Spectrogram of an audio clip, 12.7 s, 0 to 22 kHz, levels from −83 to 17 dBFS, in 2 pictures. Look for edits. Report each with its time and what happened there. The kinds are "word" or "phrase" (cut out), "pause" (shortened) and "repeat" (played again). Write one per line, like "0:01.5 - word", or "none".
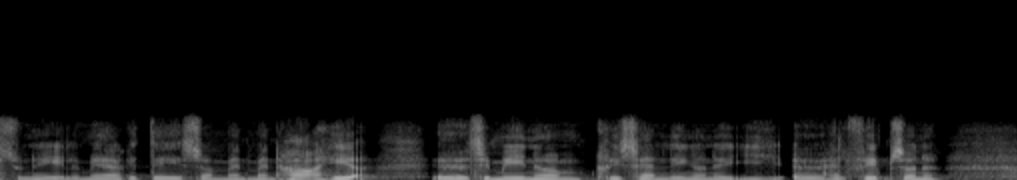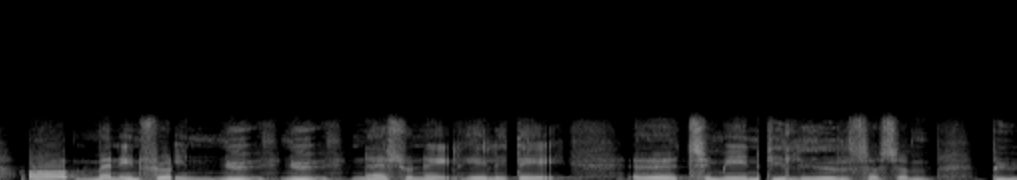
0:01.5 - repeat
0:02.9 - word
0:07.4 - word
0:08.1 - repeat
0:11.1 - word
